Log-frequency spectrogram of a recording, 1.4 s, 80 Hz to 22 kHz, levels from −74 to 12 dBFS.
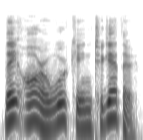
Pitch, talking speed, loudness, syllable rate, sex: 155 Hz, 170 wpm, -16 LUFS, 6.2 syllables/s, male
